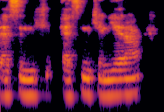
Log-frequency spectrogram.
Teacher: And then a consonant, the end of the word, es ingeniera. Sounds like you're saying all one word, es ingeniera.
